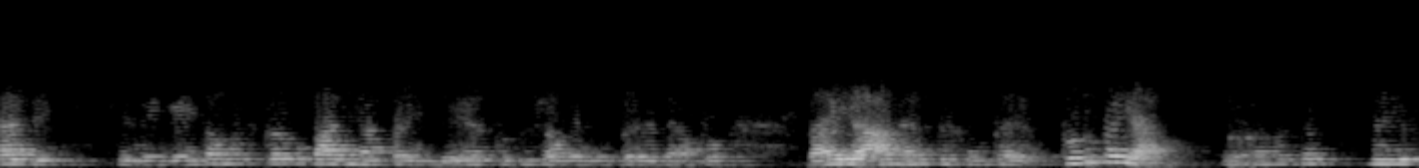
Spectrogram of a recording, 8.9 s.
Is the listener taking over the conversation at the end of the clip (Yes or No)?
No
